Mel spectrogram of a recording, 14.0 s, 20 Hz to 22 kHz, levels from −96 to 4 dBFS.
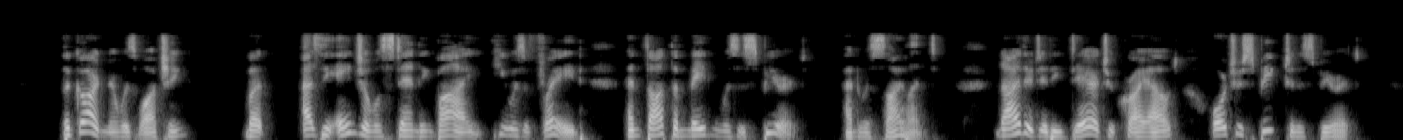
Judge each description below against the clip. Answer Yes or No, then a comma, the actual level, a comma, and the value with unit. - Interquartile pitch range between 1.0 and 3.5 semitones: No, average, 5.1 semitones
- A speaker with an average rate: Yes, average, 160 wpm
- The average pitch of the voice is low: No, medium, 160 Hz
